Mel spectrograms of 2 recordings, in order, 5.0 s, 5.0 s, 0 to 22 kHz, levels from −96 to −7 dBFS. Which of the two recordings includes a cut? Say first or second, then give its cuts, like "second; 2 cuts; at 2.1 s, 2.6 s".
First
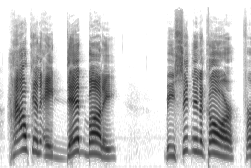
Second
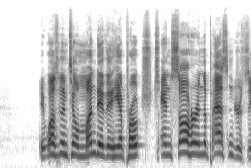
second; 1 cut; at 3.2 s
